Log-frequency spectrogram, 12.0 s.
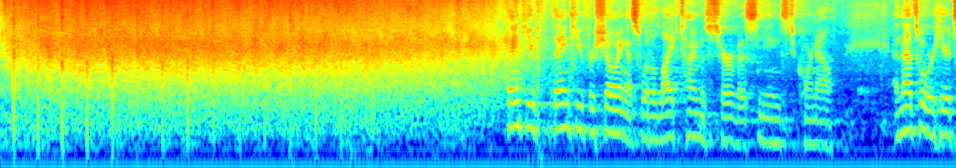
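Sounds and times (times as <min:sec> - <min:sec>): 
audience applause: 0:00.0 - 0:06.7
speech: 0:06.4 - 0:10.6, 0:11.2 - 0:11.9.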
